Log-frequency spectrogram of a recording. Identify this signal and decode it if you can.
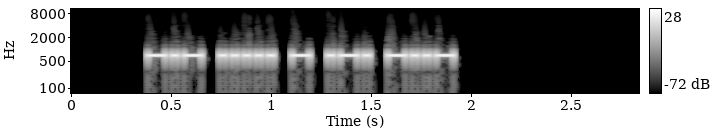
Morse code, heard as a keyed tone, about 40 wpm, 700 Hz. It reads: K5TRX
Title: USA Call Signs - 5 Characters - 6x Character Spacing - 40wpm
